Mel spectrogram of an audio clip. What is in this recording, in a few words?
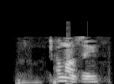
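Police Patrol (Dispatch)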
